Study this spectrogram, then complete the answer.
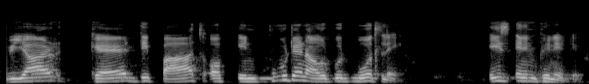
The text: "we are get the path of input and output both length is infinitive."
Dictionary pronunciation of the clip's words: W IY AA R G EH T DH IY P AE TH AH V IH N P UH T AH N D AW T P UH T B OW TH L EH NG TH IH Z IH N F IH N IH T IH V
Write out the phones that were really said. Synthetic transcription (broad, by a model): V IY AA R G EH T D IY P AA T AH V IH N P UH T AH N D AW T P UH T B OW T L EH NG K IH Z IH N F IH N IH T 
